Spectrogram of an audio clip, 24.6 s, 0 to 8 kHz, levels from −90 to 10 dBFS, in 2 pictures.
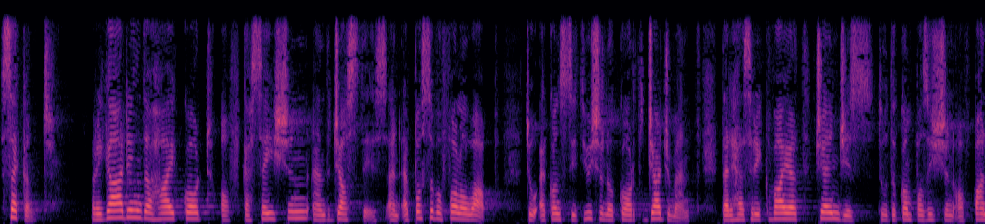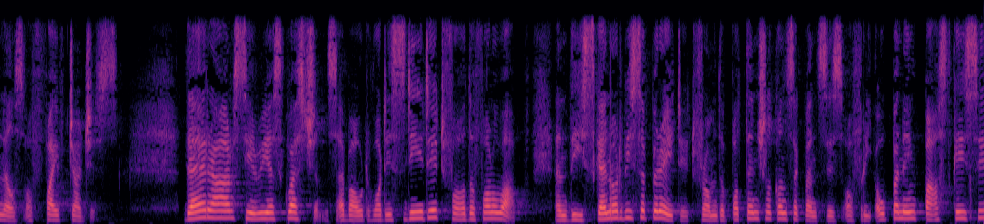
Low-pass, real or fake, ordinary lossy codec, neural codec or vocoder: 7.2 kHz; real; none; none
